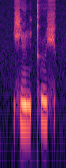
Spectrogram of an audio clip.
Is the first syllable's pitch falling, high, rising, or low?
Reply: low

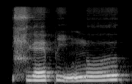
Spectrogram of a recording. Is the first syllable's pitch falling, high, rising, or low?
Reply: rising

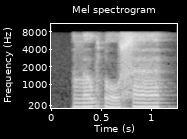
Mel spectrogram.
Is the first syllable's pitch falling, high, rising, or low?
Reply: rising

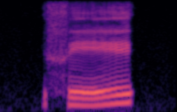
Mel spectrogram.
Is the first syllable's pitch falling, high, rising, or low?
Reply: rising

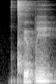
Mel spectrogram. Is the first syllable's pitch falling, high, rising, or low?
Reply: low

